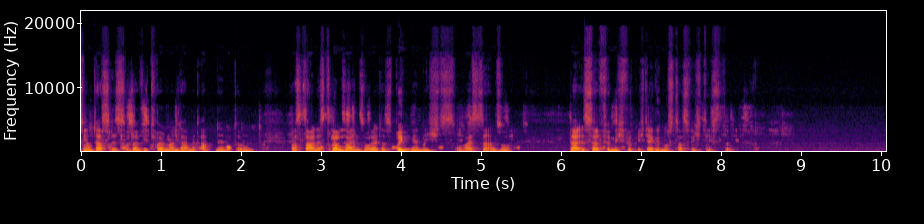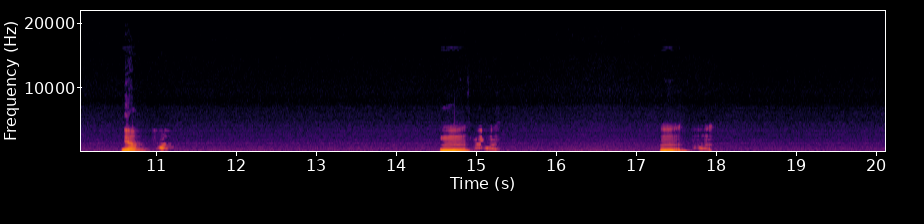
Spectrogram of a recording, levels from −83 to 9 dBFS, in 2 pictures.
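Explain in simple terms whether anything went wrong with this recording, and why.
A delayed repeat of the speech trails about a third of a second behind it at 0.01–9.75 s, 10.97–11.26 s (loudest), 13.4–15.74 s, 16.75–19.19 s and 19.89–20.11 s (barely there). This is echo leak, likely from a speakerphone sending its own playback back into the call.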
